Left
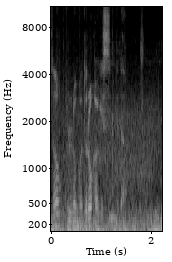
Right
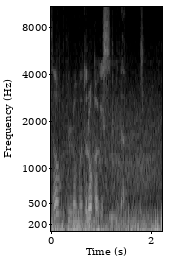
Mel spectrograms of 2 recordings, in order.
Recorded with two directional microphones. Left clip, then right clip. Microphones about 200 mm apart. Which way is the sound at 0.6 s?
20° left (ahead or behind).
